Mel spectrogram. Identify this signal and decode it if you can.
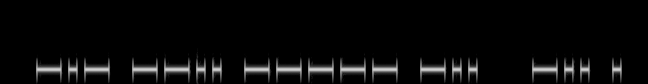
Morse code, heard as a keyed tone, about 15 wpm, 700 Hz. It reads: KZ0D DE
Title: USA Callsign DE Callsign - 4 Characters - 15wpm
